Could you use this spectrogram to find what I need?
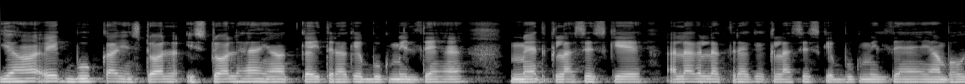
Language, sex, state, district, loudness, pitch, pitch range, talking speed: Hindi, male, Bihar, West Champaran, -16 LUFS, 120 Hz, 120-125 Hz, 180 wpm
